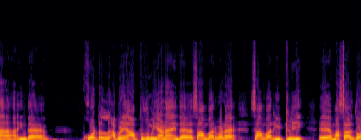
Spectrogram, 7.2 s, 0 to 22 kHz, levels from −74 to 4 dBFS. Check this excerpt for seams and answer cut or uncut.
uncut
